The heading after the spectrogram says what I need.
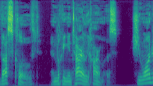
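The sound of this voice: The voice is an unforced reading voice with ordinary pitch variation. Behind it, the background stays quiet.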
